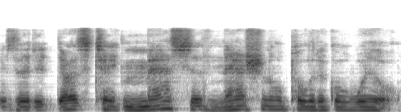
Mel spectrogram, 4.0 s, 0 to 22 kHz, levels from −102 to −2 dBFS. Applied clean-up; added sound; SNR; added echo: neural mask model DeepFilterNet 3.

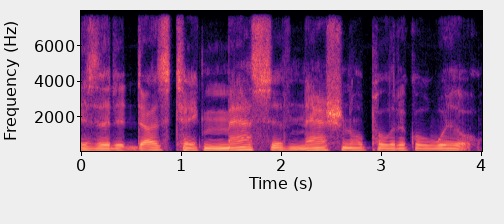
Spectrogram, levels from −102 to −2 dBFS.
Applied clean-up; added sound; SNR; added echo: none; none; none; none.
